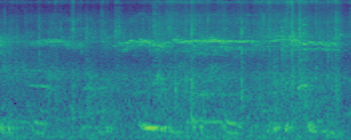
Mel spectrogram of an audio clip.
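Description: Golden domestic pigeons coo softly in a loft, with several low, rolling coos repeating at intervals over faint background chirps and a quiet ambient hiss.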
